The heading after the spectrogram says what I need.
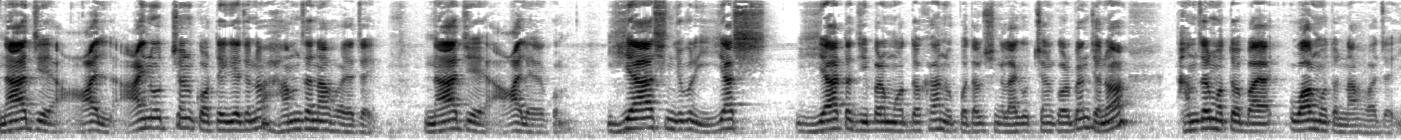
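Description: A man with a slightly raised pitch teaches recitation in a patient classroom manner. He spells out letters and vowel marks one syllable at a time, stretching the sounds. He repeats his cautions about pronunciation again and again. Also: a little hiss or hum. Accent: Bangladeshi Bengali. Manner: slow, drawn-out syllable-by-syllable recitation with repeated warnings. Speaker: Quran reading teacher. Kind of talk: slow instructional spelling-out of letters.

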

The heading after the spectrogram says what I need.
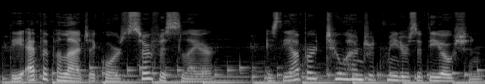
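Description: A woman giving measured, scripted documentary narration as a voice-over. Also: deep voice. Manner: measured, explanatory. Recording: voice-over with music bed.

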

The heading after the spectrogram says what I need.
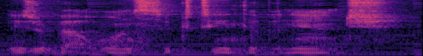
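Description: An older man hosting a woodworking channel, explaining history and then demonstrating at his workshop bench in a calm, unhurried way. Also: fairly low pitch, music in the background.

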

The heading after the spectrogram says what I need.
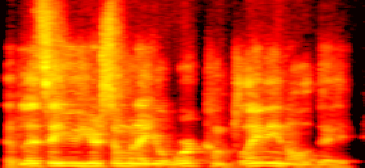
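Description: A man's voice: a little high, fairly even intonation, quick pace, roomy sound. A man in his twenties giving a casual motivational talk as host, laid-back and profane. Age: 20s.

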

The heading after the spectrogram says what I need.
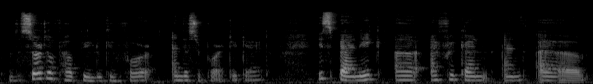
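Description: A young woman reading a class presentation to a close phone camera, steady with small hesitations. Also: medium pitch, husky. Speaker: student presenter.

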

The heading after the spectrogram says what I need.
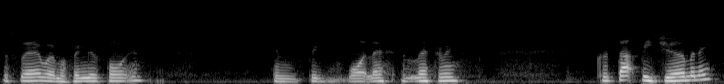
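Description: A man's voice: fairly high pitch, fairly even intonation, unhurried, long pauses. A man casually reviewing a drink from his upstairs bedroom, rambling and hesitant. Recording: tinny, phone-like sound.

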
